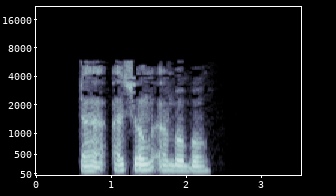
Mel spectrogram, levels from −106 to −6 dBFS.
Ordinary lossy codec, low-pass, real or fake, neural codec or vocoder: MP3, 24 kbps; 7.2 kHz; real; none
